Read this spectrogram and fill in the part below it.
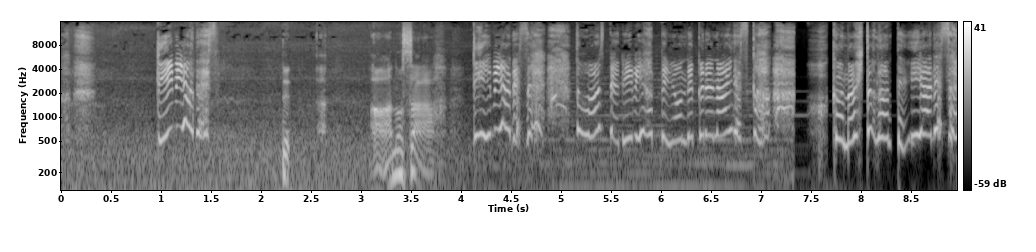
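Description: A young woman speaks tearfully and with emotion.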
